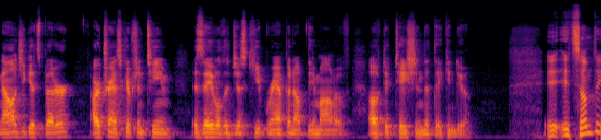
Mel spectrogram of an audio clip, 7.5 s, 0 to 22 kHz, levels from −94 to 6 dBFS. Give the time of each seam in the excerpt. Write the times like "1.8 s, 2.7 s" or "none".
none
